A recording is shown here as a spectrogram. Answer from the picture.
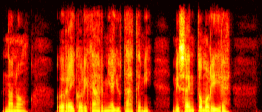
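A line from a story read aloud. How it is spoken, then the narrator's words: Very weak murmur. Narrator (Italian): Con voce debolissima, ella mormorava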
